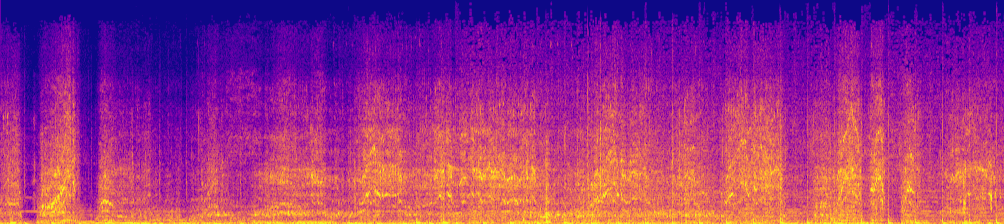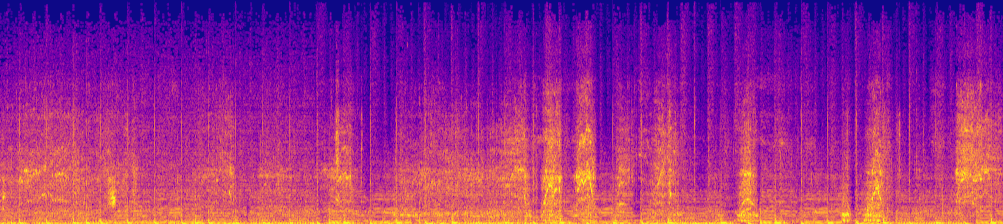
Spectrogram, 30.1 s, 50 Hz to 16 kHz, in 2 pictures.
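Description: Losi Night Crawler 2.0 RC truck's electric motor and drivetrain whining, rising and falling in pitch, with scattered knocks as it crawls over rocks, over a background music track.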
